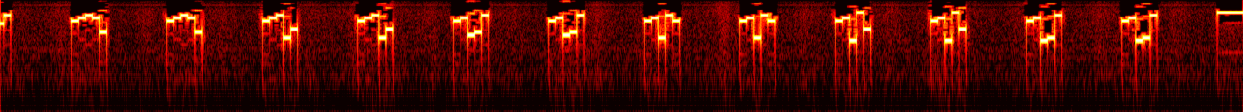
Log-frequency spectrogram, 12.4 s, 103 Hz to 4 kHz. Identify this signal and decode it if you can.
Five-tone selective call (ZVEI), heard as quick runs of five tones, tones of about 70 ms. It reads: 89094 89094 89025 89025 89340 89340 89208 89208 89115 89115 89120 89120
